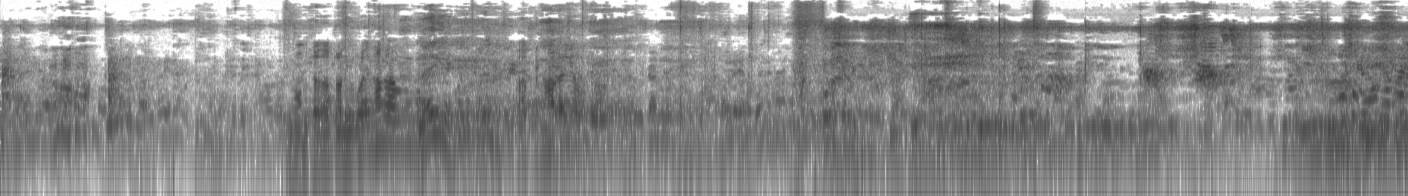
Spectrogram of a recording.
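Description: A crowd of men and boys murmurs and talks outdoors nearby.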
